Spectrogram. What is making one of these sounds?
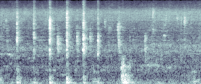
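A plastic sieve knocks against a sink several times.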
